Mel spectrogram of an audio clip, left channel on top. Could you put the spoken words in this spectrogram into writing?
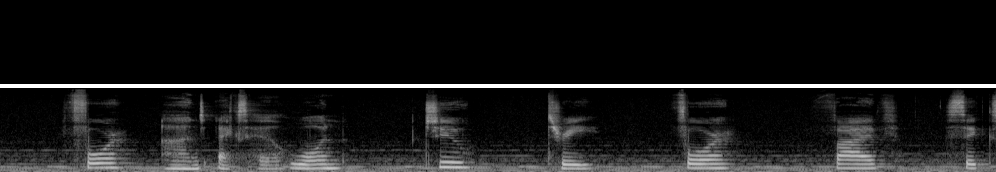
4. And exhale. 1, 2, 3, 4, 5,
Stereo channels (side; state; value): left; silent; 55 dB below the other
